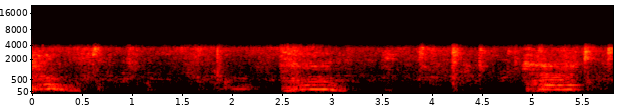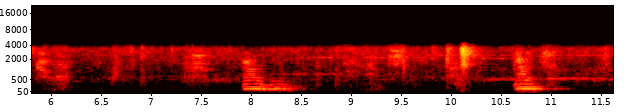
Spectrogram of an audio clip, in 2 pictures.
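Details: Squeaker, a pet dog, rolling on her back with legs waving in the air, making low, groaning grunts of satisfaction in uneven bursts every few seconds, heard indoors in a small room.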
